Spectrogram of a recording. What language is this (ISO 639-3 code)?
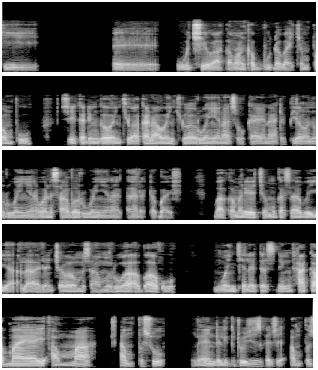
hau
